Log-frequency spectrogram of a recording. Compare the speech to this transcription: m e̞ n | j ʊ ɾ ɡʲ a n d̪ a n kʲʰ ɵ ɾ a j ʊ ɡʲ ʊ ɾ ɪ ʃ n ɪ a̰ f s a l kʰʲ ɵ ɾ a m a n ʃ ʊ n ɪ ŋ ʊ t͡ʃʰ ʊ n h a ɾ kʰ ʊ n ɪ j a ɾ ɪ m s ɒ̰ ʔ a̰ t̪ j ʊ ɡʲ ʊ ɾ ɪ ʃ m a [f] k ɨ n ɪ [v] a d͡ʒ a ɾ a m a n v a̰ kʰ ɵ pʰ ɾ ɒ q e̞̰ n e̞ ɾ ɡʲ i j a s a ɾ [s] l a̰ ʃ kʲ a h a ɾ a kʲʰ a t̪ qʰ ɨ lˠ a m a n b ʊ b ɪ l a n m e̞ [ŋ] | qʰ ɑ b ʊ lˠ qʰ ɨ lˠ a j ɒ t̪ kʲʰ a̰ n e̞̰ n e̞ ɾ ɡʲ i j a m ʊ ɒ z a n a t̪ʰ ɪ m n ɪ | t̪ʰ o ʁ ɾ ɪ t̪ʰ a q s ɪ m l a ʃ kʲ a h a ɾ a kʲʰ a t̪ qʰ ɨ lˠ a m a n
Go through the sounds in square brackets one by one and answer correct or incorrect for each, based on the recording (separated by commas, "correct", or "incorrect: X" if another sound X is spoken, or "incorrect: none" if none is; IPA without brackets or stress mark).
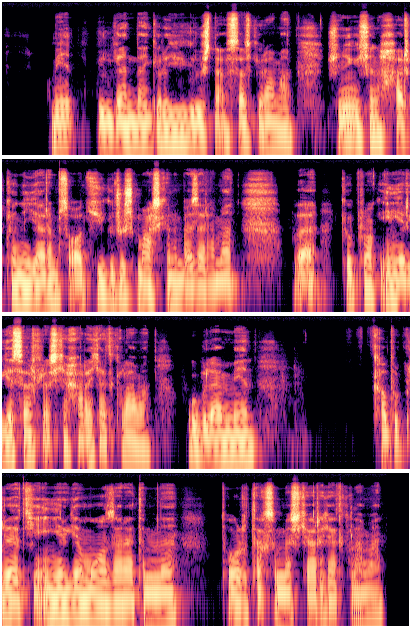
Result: incorrect: ʃ, incorrect: b, incorrect: f, incorrect: n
